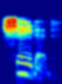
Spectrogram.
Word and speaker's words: shaded: The ending, the ED ending, will make it sound like an extra syllable on the word. So, started, shaded.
